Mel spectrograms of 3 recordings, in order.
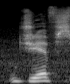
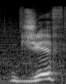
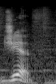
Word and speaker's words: GIF: I was there when gifs became a thing right right and JF is how the developers of the format pronounced it so at the time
